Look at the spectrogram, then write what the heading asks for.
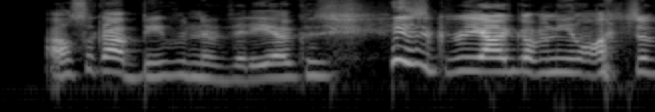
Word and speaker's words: Nvidia: Wait, say Nvidia again. Nvidia. That how you say it? Nvidia. N Oh, I guess I'm adding an I. Nid.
